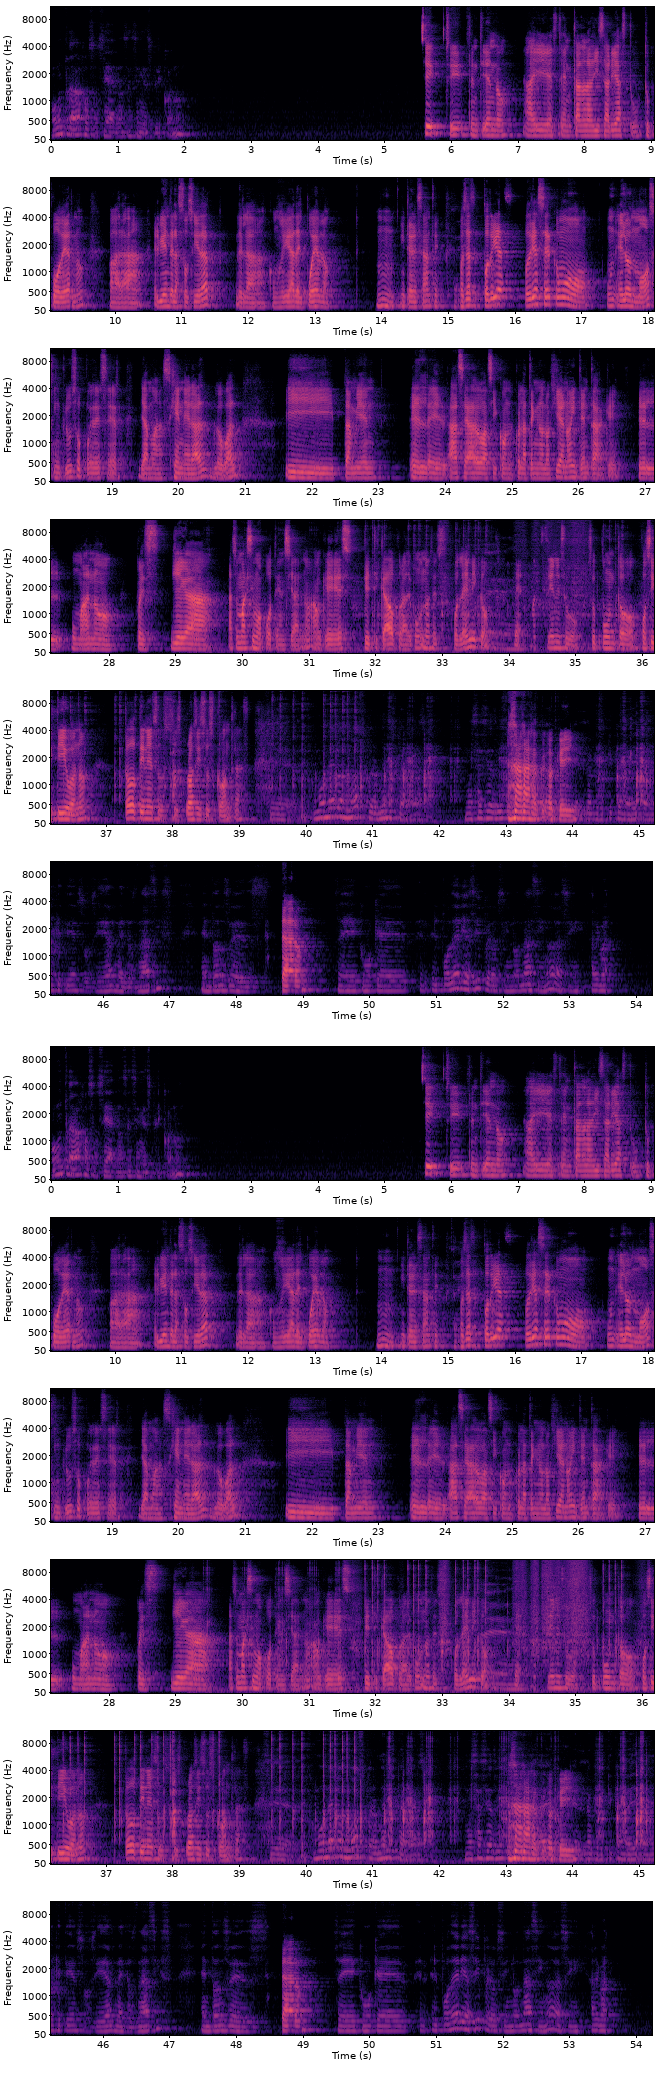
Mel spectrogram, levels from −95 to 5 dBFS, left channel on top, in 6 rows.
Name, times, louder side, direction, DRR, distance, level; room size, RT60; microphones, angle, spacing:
voice 1, 0.0-2.0 12.4-12.6 15.0-15.4 33.6-34.4 37.5-37.7 39.3-41.9 42.2-48.5 49.5-53.6, equal, 60° right, 6 dB, 1.2 m, -52 dB
voice 2, 5.6-11.4 11.8-13.2 13.9-14.9 15.2-15.8 16.2-17.1 17.4-19.1 19.4-21.2 21.6-23.0 23.5-26.6 26.9-28.1 28.4-33.7 34.1-34.2 34.6-36.8 37.3-39.5 43.0-44.1 48.7-49.1, left 4 dB, 25° left, 10 dB, 0.3 m, -35 dB
sound 1, 29.2-45.2, right 7 dB, 75° right, 0.5 m, -49 dB
14.5 x 5.2 x 6.0 m, 0.90 s
head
